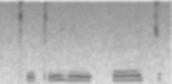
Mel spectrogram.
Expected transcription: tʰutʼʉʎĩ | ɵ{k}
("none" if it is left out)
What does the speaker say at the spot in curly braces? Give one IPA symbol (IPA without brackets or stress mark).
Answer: c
